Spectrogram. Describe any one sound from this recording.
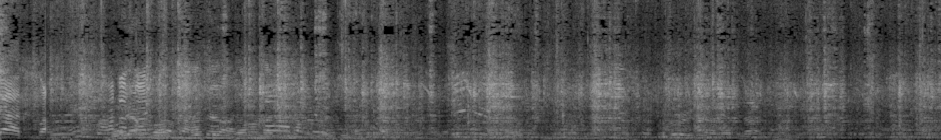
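Several women talk loudly and excitedly over each other nearby.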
